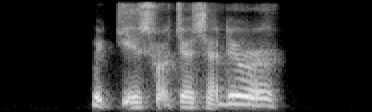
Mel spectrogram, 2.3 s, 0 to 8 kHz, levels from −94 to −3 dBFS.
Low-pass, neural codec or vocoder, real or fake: 7.2 kHz; autoencoder, 22.05 kHz, a latent of 192 numbers a frame, VITS, trained on one speaker; fake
